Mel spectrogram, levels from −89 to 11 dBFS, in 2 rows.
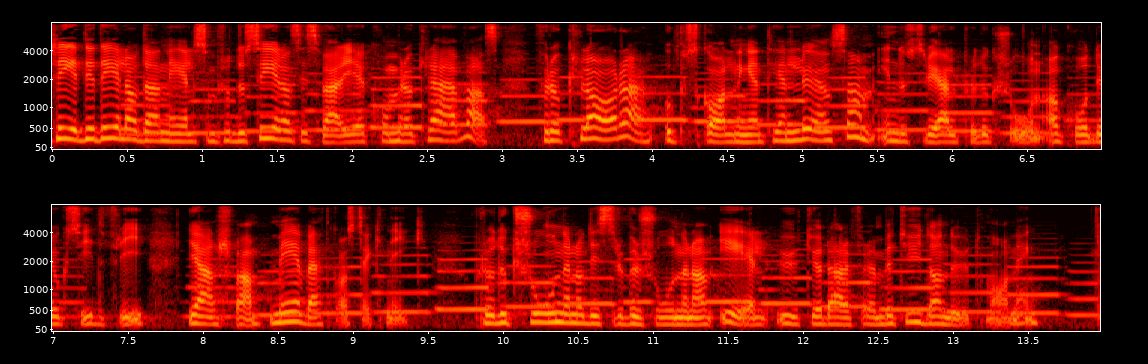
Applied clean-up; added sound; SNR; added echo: none; Wind instrument, woodwind instrument; 11 dB; none.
